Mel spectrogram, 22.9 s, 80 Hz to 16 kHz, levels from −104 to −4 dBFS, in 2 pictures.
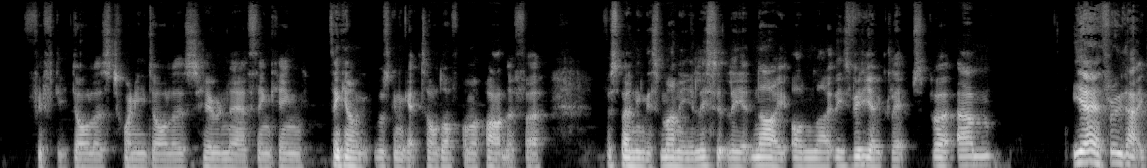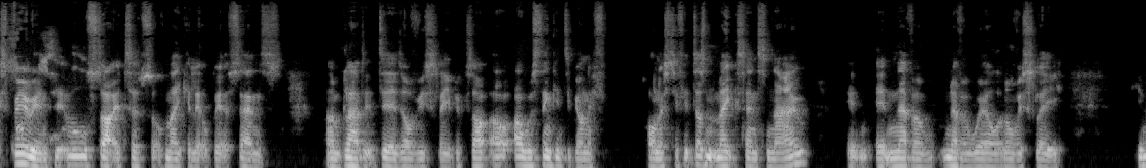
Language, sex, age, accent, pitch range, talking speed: English, male, 30-49, British, 110-125 Hz, 195 wpm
